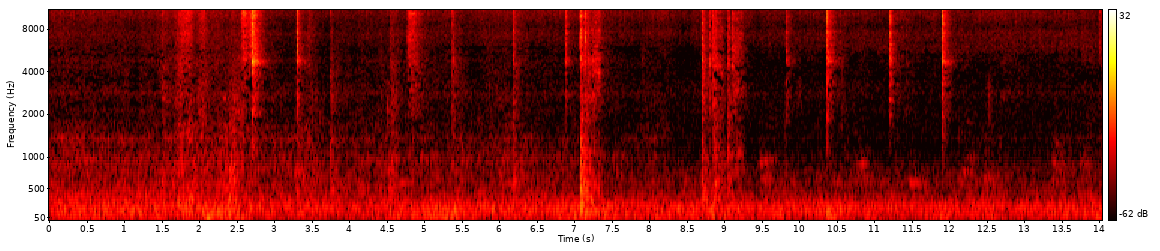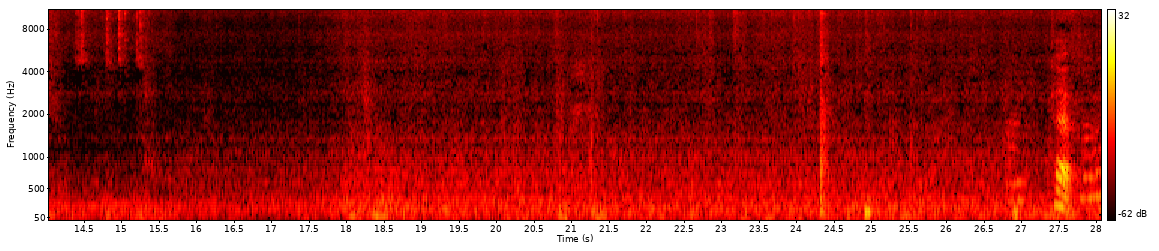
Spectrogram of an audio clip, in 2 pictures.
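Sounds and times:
faint steady hum: 0:00.0 - 0:28.0
metal tongs clinking against pot: 0:08.7 - 0:10.6, 0:14.3 - 0:15.4.

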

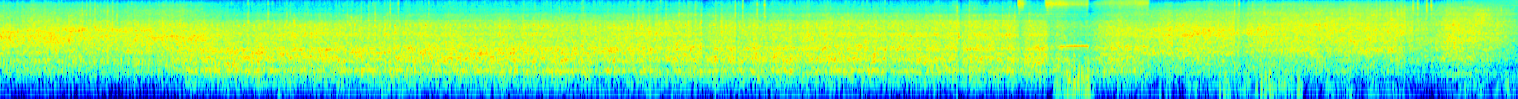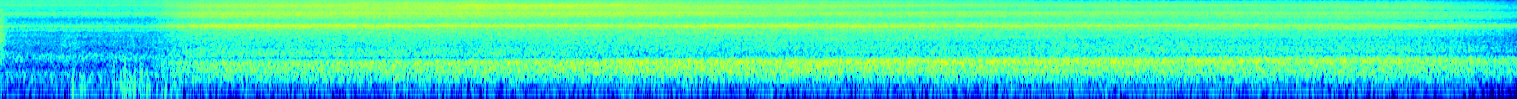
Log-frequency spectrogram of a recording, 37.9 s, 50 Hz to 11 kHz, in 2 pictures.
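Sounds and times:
loud rushing of moving engine: 0:12.7 - 0:19.1
steam hissing: 0:12.7 - 0:20.0, 0:20.8 - 0:26.9
faint whistling tone: 0:13.1 - 0:14.3.

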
